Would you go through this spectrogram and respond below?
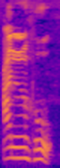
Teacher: Nun sukun bertemu dengan ha, nunnya dibaca jelas, ha-nya juga dibaca jelas. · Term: Izhar halqi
